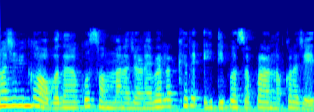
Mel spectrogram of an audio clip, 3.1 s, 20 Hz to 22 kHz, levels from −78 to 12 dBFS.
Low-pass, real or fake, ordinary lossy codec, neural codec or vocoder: none; real; none; none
